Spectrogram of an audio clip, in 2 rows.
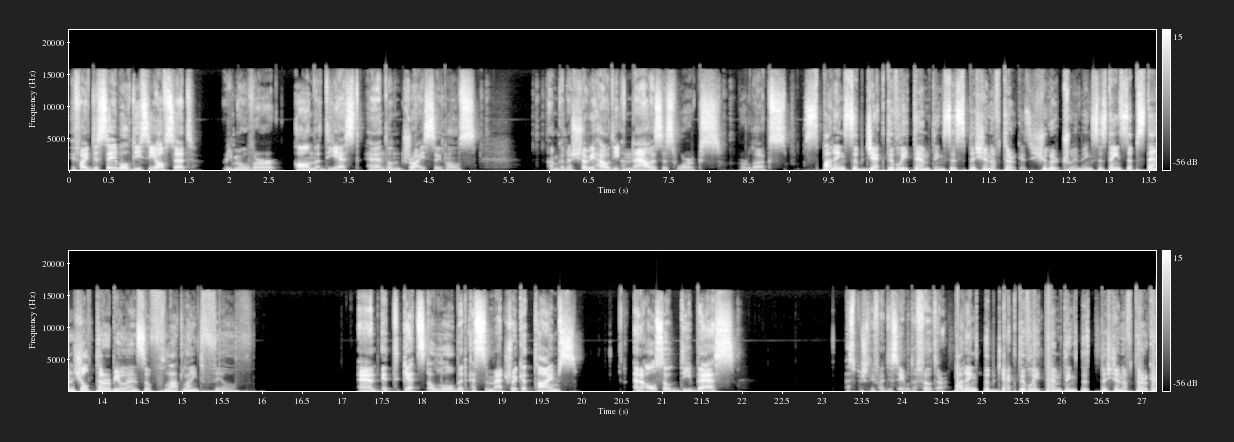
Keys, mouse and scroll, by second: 0.1 click, 4.0 click, 5.0 click, 5.6 click, 5.7 click, 6.2 click, 6.3 click, 6.9-7.3 scroll down 1, 7.3 click, 7.8 click, 8.0 click, 8.5 click, 21.7 click, 23.3 click, 23.9 click.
